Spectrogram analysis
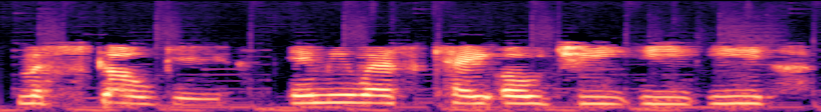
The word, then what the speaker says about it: Muskogee: be in the state of Oklahoma and it's pronounced Muskogee in the West kog EE not Muskegon that oh did I say miss Keegan or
